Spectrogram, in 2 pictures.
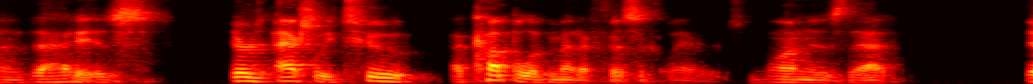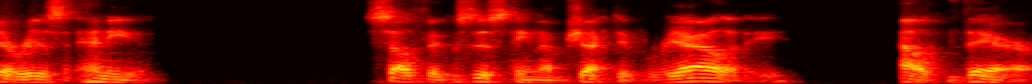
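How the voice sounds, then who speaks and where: A man with a fairly low, somewhat breathy voice and ordinary pitch variation talks at a moderate pace, with big swings in loudness and long, frequent pauses. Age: 60s. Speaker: podcast guest with bipolar experience. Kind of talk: interview. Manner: hesitant, many fillers and restarts.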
